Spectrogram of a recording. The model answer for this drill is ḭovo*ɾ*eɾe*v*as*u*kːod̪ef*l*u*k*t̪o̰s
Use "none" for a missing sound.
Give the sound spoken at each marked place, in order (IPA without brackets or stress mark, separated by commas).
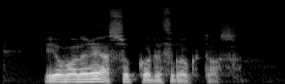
l, none, u, ɾ, k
